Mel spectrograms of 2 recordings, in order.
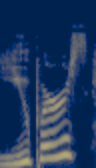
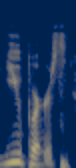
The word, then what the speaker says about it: Yooper: And people who live on the Upper Peninsula, the UP, Upper Peninsula, they call themselves Upers, and they spell it Y-O-O-P-E-R, Upers.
